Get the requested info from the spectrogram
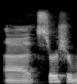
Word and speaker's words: Saoirse: Saoirse Ronan plays Christine Lady Bird McPherson. I said it right the first time.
